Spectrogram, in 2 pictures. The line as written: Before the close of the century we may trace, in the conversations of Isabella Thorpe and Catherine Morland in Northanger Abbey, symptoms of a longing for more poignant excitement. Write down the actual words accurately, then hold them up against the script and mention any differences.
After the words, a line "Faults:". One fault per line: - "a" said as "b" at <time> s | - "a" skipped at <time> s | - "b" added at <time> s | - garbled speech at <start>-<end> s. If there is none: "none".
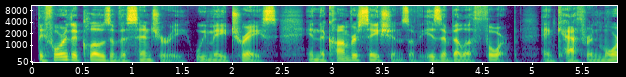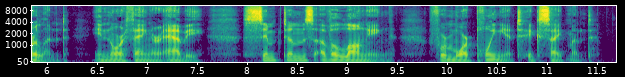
Before the close of the century we may trace, in the conversations of Isabella Thorpe and Catherine Morland in Northanger Abbey, symptoms of a longing for more poignant excitement.
Faults:
none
